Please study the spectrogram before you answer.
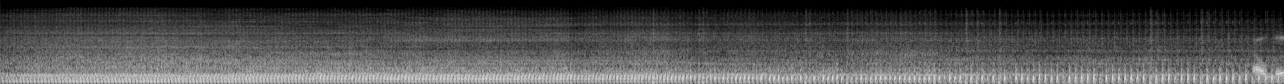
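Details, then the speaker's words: Craftsman 17-inch rear-tine tiller, 5hp horizontal Briggs, probably 90s, stored years with empty tank: after cleaning, new carb diaphragm and carb screw adjustment, steady even putter with no hunting; runs well, only a super small fuel leak. "I just adjusted the screw out there a little bit listen to that thing run now things are amazing a super small fuel leak and that's it"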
